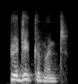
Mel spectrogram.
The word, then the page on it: predicament: Indian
